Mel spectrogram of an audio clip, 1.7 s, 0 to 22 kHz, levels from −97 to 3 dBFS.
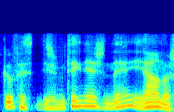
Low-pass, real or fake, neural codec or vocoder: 7.2 kHz; fake; codec, 16 kHz, 0.8 kbps, ZipCodec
